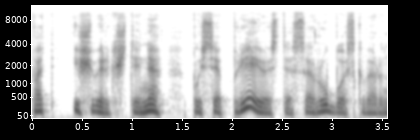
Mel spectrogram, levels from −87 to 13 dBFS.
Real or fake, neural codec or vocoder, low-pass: real; none; 9.9 kHz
